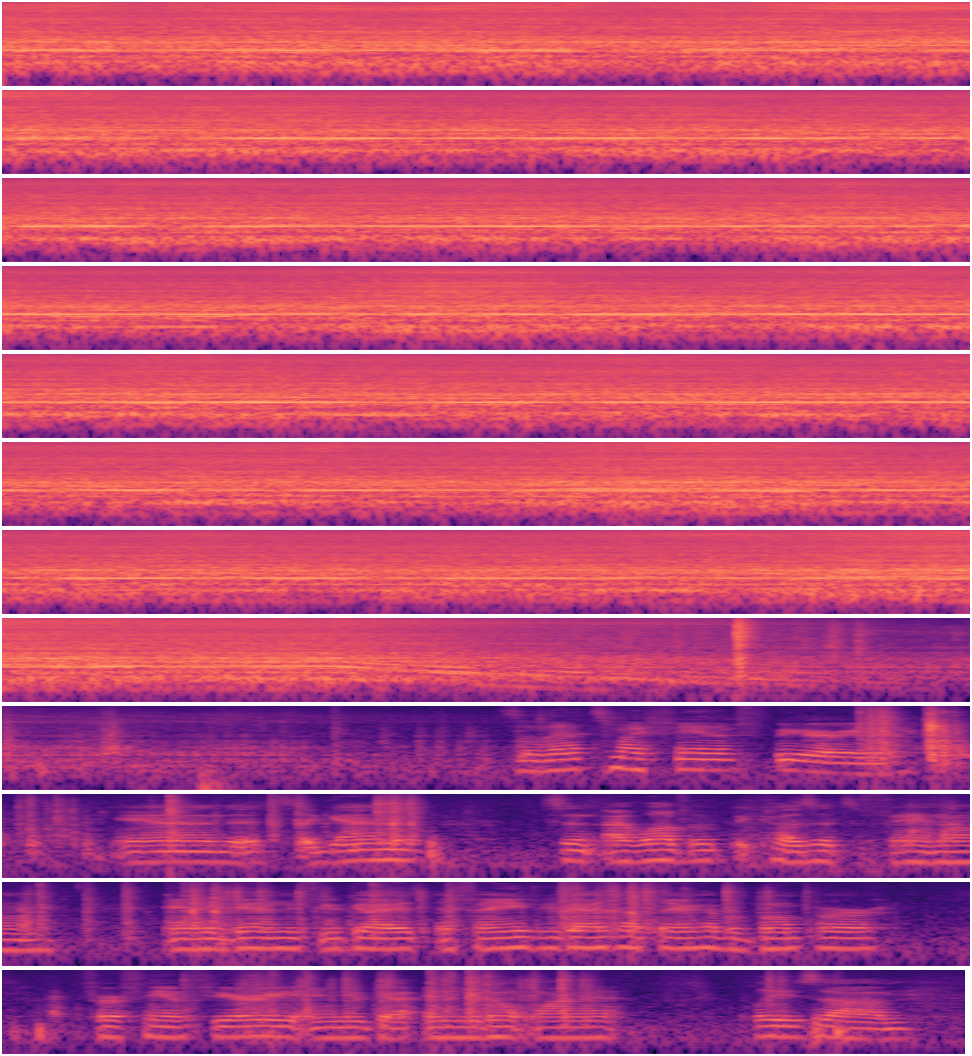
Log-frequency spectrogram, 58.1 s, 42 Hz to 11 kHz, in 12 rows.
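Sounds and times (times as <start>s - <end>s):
vacuum cleaner motor whine: 0.0s - 45.8s, 46.6s - 52.6s, 53.4s - 56.4s, 57.0s - 57.7s.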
